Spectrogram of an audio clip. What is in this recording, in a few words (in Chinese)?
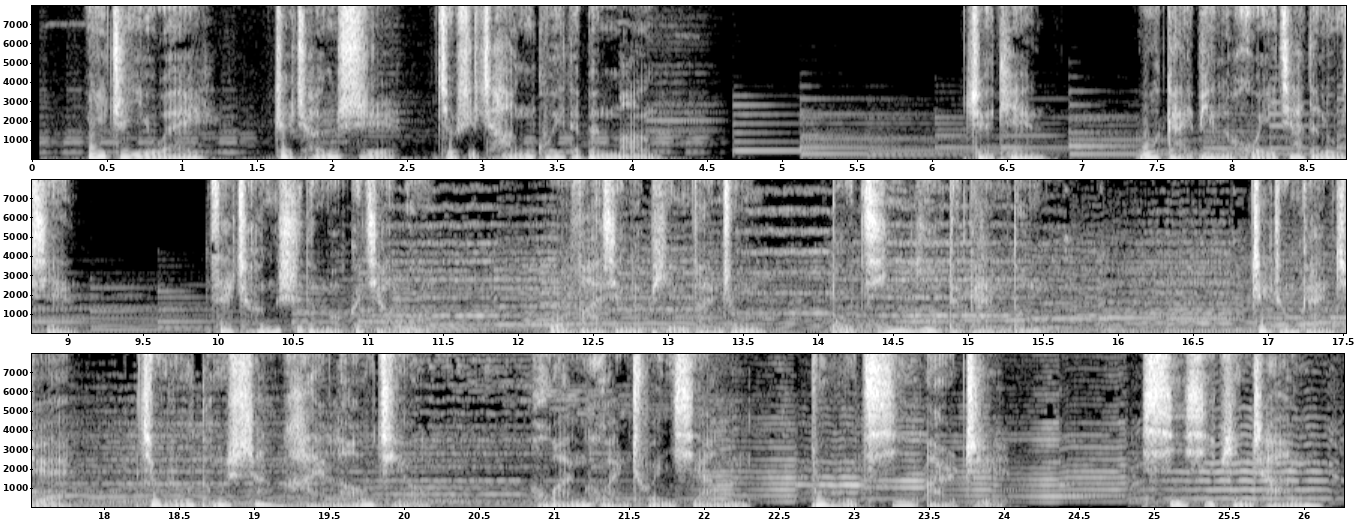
男 广告 温情 低沉; 上海老酒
